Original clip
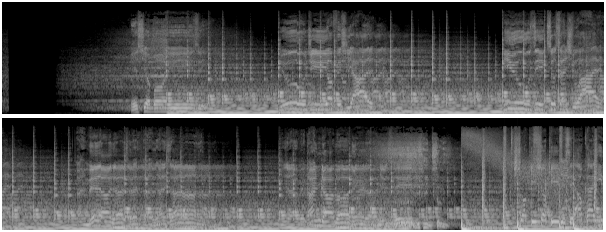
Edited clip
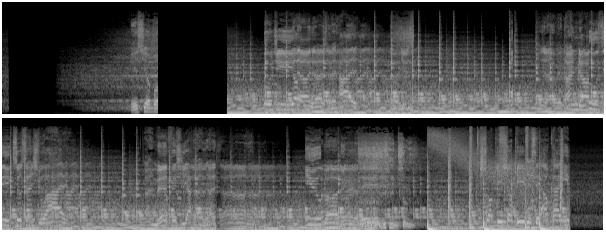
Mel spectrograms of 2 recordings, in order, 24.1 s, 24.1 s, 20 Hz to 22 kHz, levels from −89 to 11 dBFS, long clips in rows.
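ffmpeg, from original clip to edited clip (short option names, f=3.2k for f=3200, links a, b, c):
-filter_complex "[0:a]asplit=16[a][b][c][d][e][f][g][h][i][j][k][l][m][n][o][p];[a]atrim=end=3.11,asetpts=PTS-STARTPTS,afade=t=out:st=3.106:d=0.004:c=hsin[q];[b]atrim=start=3.11:end=4.49,asetpts=PTS-STARTPTS,volume=0[r];[c]atrim=start=4.49:end=5.242,asetpts=PTS-STARTPTS,afade=t=in:d=0.004:c=hsin[s];[d]atrim=start=5.918:end=6.582[t];[e]atrim=start=13.958:end=14.802[u];[f]atrim=start=7.058:end=8.082[v];[g]atrim=start=19.368:end=19.832[w];[h]atrim=start=8.078:end=10.062[x];[i]atrim=start=17.098:end=18.632[y];[j]atrim=start=10.368:end=13.962[z];[k]atrim=start=6.578:end=7.062[aa];[l]atrim=start=14.798:end=15.3,asetpts=PTS-STARTPTS,afade=t=out:st=0.498:d=0.004:c=hsin:silence=0.141254[ab];[m]atrim=start=15.3:end=17.102,asetpts=PTS-STARTPTS,afade=t=in:d=0.81:silence=0.141254[ac];[n]atrim=start=10.058:end=10.372[ad];[o]atrim=start=18.628:end=19.372[ae];[p]atrim=start=19.828[af];[q][r][s]concat=n=3:v=0:a=1[ag];[ag][t]acrossfade=d=0.004:c1=hsin:c2=hsin[ah];[ah][u]acrossfade=d=0.004:c1=hsin:c2=hsin[ai];[ai][v]acrossfade=d=0.004:c1=hsin:c2=hsin[aj];[aj][w]acrossfade=d=0.004:c1=hsin:c2=hsin[ak];[ak][x]acrossfade=d=0.004:c1=hsin:c2=hsin[al];[al][y]acrossfade=d=0.004:c1=hsin:c2=hsin[am];[am][z]acrossfade=d=0.004:c1=hsin:c2=hsin[an];[an][aa]acrossfade=d=0.004:c1=hsin:c2=hsin[ao];[ab][ac]concat=n=2:v=0:a=1[ap];[ao][ap]acrossfade=d=0.004:c1=hsin:c2=hsin[aq];[aq][ad]acrossfade=d=0.004:c1=hsin:c2=hsin[ar];[ar][ae]acrossfade=d=0.004:c1=hsin:c2=hsin[as];[as][af]acrossfade=d=0.004:c1=hsin:c2=hsin"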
